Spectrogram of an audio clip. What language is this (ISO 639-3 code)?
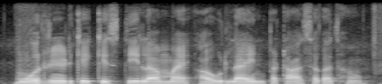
hne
